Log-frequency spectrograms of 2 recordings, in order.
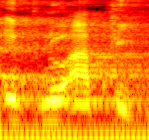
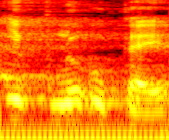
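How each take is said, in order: First: The second word is pronounced Abi. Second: The second word is pronounced Ubay. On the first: The speaker calls it wrong. "dibaca Ibnu Abi" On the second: The speaker calls it right. "Ubay bin Ka'ab"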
